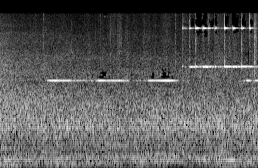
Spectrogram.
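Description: Steady road traffic noise on a busy city street, a low rumble of passing vehicles. A faint, high, steady tone sounds on and off over it.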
